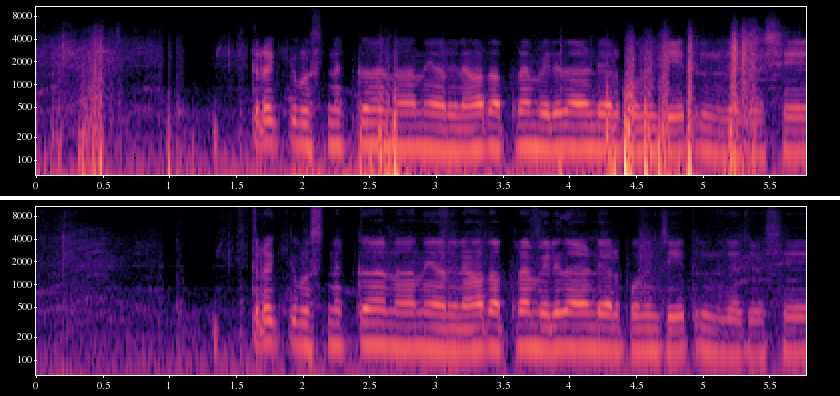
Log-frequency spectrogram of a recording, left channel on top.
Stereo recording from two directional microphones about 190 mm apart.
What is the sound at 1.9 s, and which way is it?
Speech, 15° right (ahead or behind).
